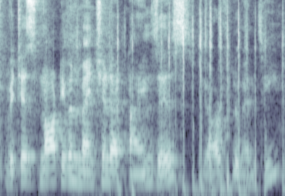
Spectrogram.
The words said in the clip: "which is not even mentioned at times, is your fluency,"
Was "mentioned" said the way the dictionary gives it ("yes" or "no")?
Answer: yes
